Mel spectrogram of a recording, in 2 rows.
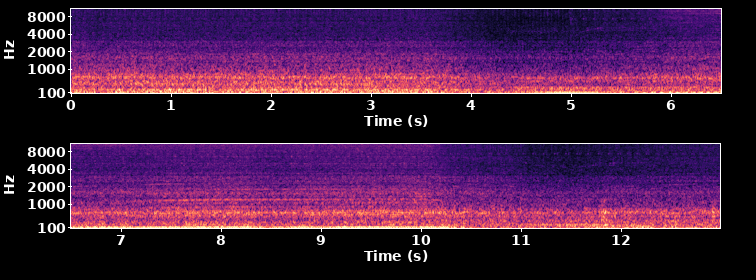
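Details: Supercharged Toyota Tundra with a TRD air filter replacing K&N, mic hung in the engine bay over the airbox. Deep V8 idle and revs with a thin high whistle riding over them as revs rise. Intake air filter whistle.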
